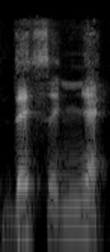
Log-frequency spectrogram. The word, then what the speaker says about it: Desnoyers: It's spelled Desnoyers. So De Saunier.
